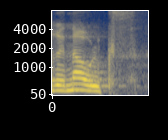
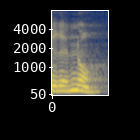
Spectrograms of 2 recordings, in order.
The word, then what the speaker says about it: Renault: As when I was a child, we had a Renaulx. So I didn't know that it should be Renault. There were all these letters and I read them. Okay, so French has a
